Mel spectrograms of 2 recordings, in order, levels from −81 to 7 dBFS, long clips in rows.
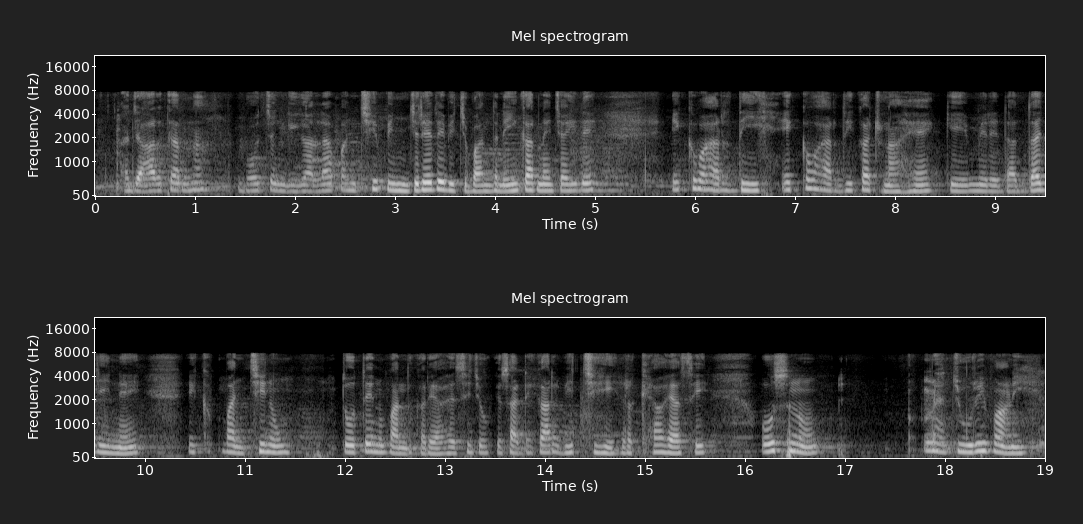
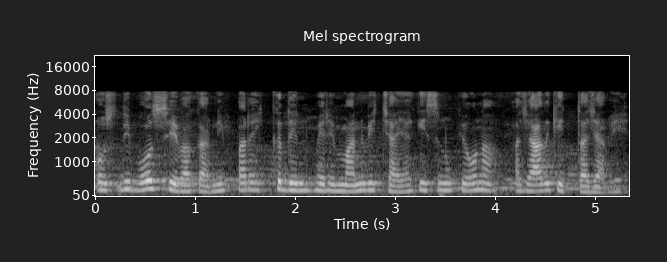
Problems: constant background noise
